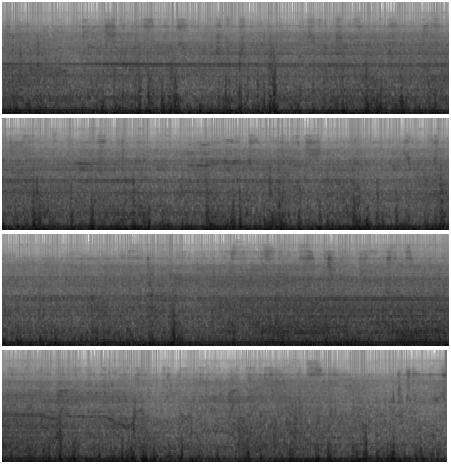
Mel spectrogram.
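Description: Honda Gold Wing touring motorcycle's flat-six engine running steadily while riding, with wind buffeting the camera microphone.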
